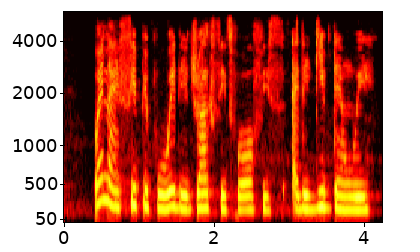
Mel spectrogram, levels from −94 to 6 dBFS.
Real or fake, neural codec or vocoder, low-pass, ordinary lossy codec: fake; codec, 16 kHz, 16 kbps, FreqCodec, larger model; 5.4 kHz; none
